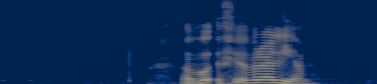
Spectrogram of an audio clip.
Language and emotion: Russian, neutral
